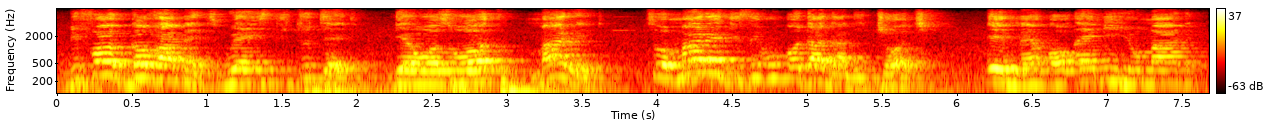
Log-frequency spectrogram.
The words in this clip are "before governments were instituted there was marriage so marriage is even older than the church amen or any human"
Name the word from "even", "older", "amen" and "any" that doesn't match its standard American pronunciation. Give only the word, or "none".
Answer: older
